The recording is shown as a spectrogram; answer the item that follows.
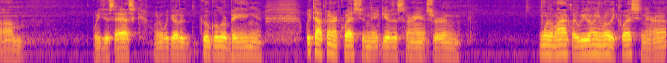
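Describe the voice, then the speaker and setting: With a dark, mellow tone and fairly low pitch, a man speaks with an American accent at a fairly quick pace, taking long, frequent pauses, in a very clean recording with a silent background. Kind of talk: casual commentary. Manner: hesitant, many fillers.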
